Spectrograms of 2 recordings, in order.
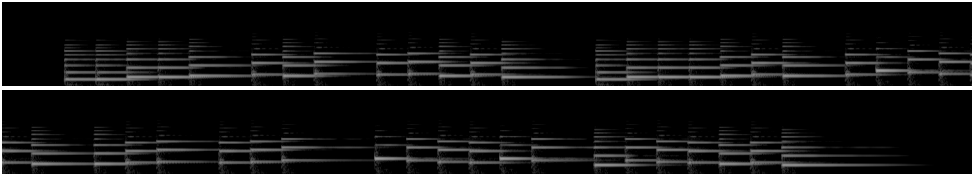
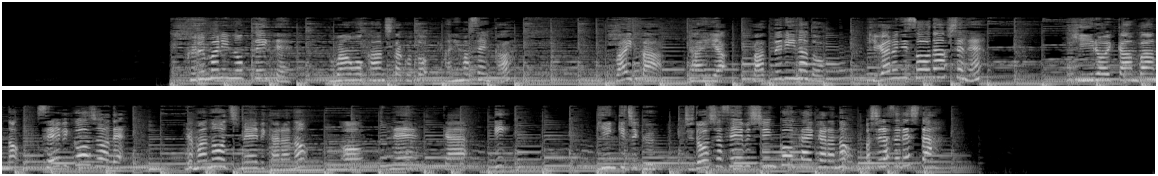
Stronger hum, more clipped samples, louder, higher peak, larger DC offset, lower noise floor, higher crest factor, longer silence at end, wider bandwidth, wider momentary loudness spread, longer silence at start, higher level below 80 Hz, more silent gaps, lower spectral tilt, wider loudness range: neither; neither; second, -37 LUFS vs -18 LUFS; second, -24 dBFS vs -2 dBFS; neither; about the same, -78 dBFS vs -79 dBFS; about the same, 14 dB vs 18 dB; second, 0.7 s vs 1.85 s; second, 6 kHz vs 10.5 kHz; second, 8 LU vs 11 LU; second, 0.6 s vs 1.7 s; second, -74 dBFS vs -36 dBFS; neither; second, -1 dB/octave vs -3.5 dB/octave; about the same, 2 LU vs 4 LU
